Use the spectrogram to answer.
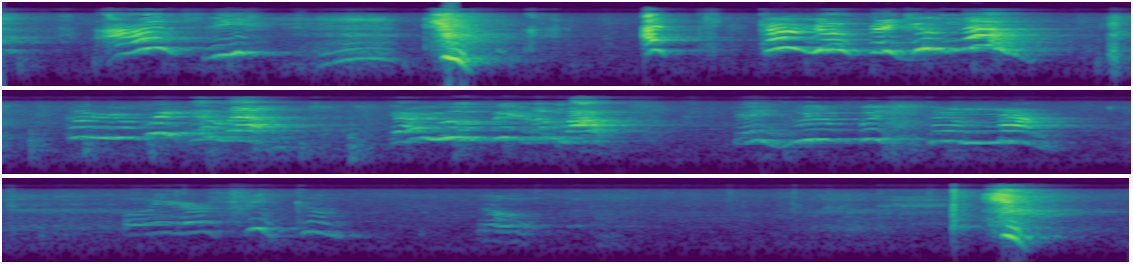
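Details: A child's voice chatters, broken by two sudden, sharp sneeze bursts near the start and end.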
